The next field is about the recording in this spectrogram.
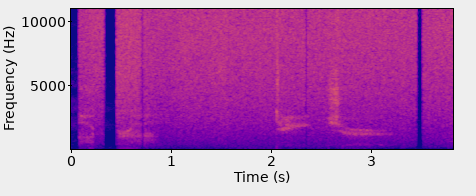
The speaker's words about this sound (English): Did you hear that? In the static? Yeah. What was it? It kind of sounded like a carrier signal, like a radio wave.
